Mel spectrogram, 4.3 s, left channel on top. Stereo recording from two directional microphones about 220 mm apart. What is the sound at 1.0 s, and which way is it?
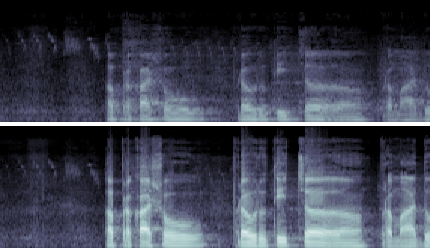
Speech, 55° right (ahead or behind).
